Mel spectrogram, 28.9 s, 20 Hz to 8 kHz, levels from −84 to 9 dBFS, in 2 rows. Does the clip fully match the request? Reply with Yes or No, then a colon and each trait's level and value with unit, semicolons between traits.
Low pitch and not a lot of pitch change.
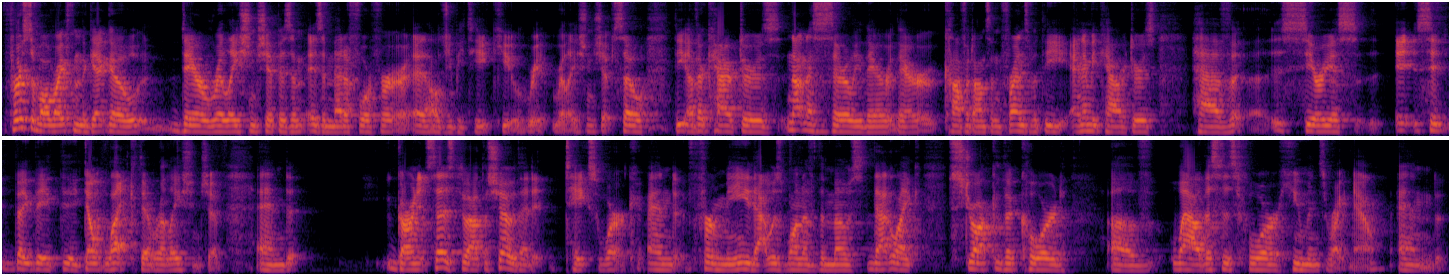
Yes: low, 130 Hz; narrow, 1.8 semitones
